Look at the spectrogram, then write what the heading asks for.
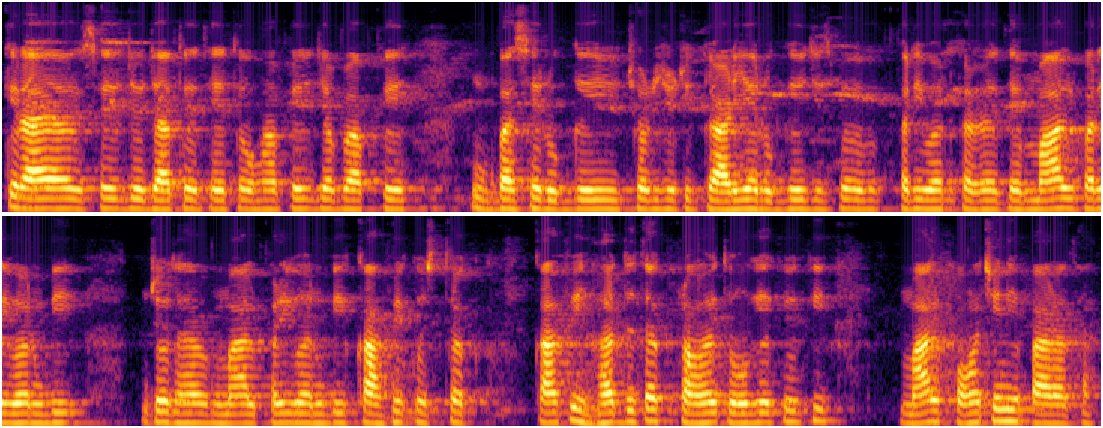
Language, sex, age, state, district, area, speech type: Hindi, male, 45-60, Madhya Pradesh, Balaghat, rural, spontaneous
